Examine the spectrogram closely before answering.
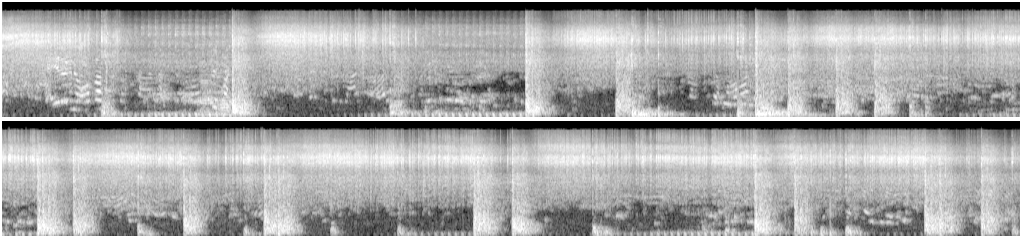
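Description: Fireworks burst with loud, sharp bangs, again and again.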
